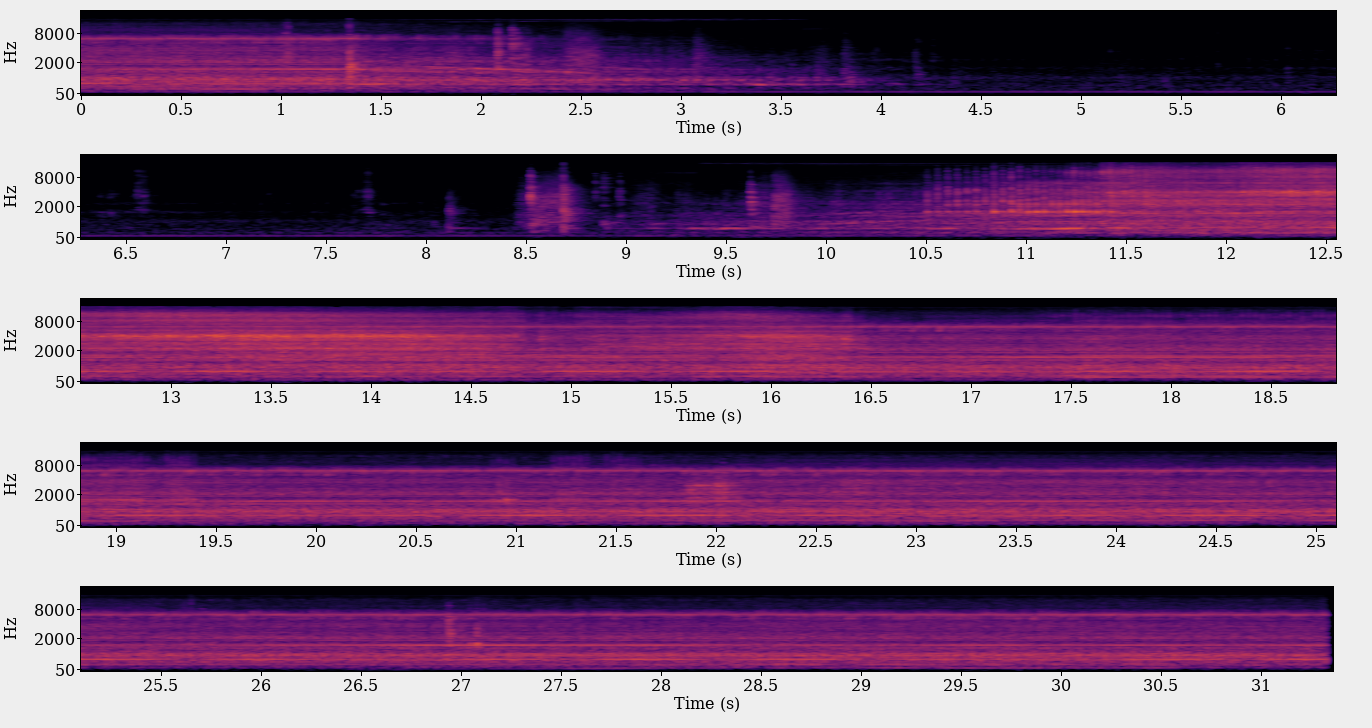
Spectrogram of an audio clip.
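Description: Wood lathe motor running, then winding down and stopping a few seconds in. After a few seconds of near silence with a few small clicks, it starts up again and runs steadily. There is a louder hissing stretch for a few seconds just after it comes back up to speed.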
